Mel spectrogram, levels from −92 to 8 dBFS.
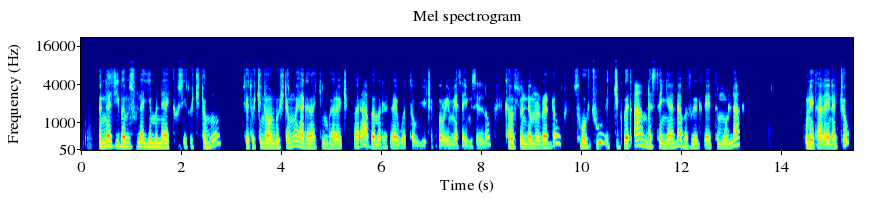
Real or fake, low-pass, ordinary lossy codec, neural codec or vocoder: real; 7.2 kHz; Opus, 24 kbps; none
